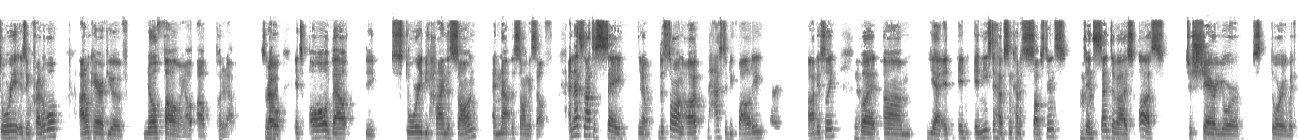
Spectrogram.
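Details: Man with a lifelong stutter, with word and phrase repetitions: stuttering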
